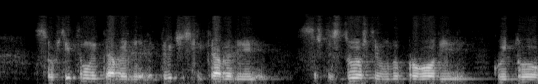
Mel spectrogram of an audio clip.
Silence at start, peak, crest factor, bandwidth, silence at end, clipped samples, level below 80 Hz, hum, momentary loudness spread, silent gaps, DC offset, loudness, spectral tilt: 0.35 s; -2 dBFS; 18 dB; 10.5 kHz; 0 s; under 0.1%; -52 dBFS; none; 15 LU; none; under 0.1%; -21 LUFS; -5.5 dB/octave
